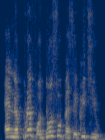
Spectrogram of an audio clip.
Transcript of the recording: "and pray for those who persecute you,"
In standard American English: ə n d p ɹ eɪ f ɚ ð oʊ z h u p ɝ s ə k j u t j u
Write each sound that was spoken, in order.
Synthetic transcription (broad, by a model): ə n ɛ p ɹ eɪ f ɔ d oʊ s h u p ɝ s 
